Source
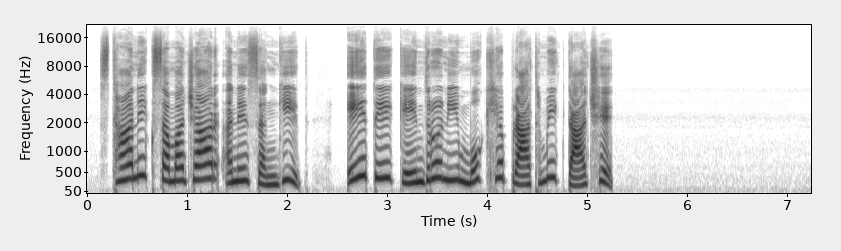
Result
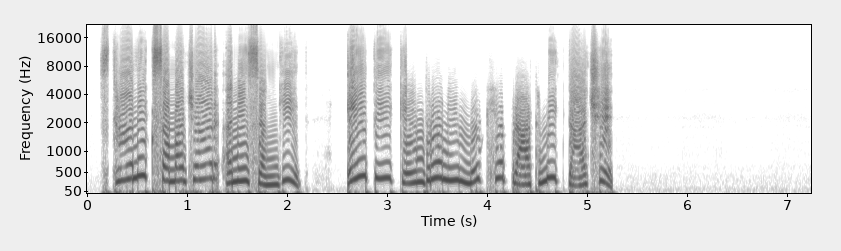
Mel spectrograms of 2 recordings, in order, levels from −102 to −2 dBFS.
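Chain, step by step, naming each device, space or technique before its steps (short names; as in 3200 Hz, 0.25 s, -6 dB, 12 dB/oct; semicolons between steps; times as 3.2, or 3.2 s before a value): overdriven rotary cabinet (tube stage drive 33 dB, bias 0.75; rotary speaker horn 1.1 Hz); 3.19–4.61 LPF 1900 Hz 12 dB/oct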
